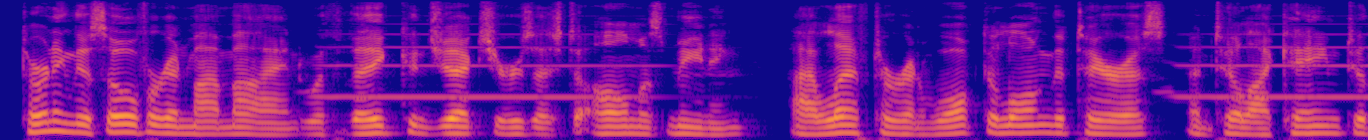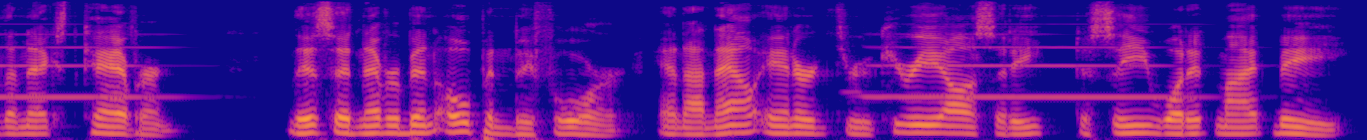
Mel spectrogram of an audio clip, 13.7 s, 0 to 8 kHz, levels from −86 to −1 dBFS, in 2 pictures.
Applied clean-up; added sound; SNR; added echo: classical method log-MMSE.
